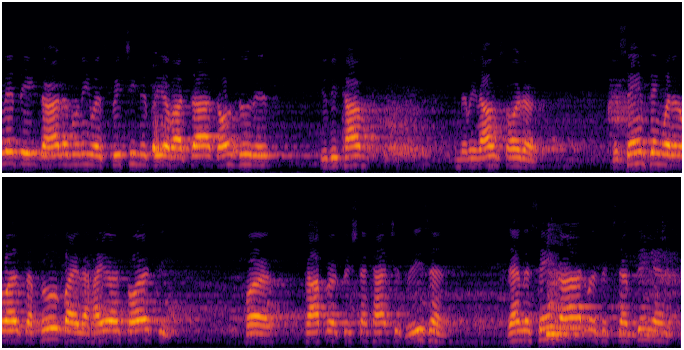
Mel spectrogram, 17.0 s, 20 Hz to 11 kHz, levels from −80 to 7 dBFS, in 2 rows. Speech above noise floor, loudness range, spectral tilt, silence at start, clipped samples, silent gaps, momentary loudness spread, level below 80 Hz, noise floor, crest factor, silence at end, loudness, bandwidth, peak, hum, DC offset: 27 dB; 6 LU; -9.5 dB/octave; 0 s; under 0.1%; none; 16 LU; -80 dBFS; -46 dBFS; 16 dB; 0 s; -20 LUFS; 3.8 kHz; -4 dBFS; none; under 0.1%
